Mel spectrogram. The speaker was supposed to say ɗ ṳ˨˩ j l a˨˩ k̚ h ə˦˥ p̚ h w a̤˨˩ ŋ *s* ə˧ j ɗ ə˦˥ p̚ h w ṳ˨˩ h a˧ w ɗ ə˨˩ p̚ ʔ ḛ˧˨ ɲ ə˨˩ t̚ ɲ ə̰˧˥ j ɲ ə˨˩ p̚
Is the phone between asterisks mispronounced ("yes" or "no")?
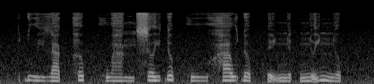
no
